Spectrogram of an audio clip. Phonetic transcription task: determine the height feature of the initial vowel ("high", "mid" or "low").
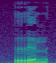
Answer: high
